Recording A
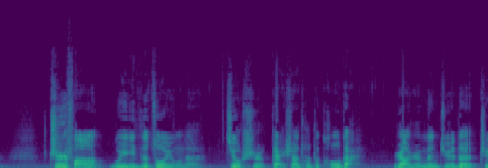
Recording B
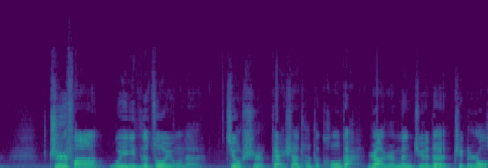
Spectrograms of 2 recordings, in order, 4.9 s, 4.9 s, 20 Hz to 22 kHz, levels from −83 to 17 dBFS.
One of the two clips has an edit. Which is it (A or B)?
B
